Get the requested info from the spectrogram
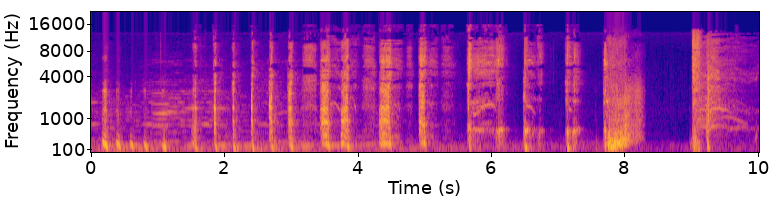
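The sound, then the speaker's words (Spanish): Rapid, rhythmic bursts of laughter break into a run of harsh coughs, ending with a loud, low rasping burst and a few more coughs. No talking, just these sounds. “Llega uno a una edad en la que las carcajadas se convierten en tos.”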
